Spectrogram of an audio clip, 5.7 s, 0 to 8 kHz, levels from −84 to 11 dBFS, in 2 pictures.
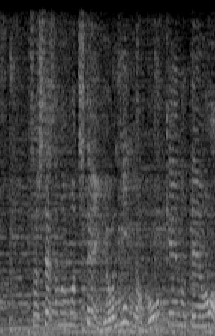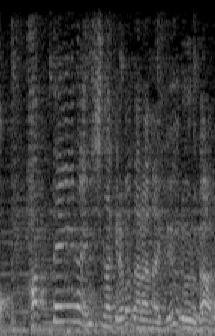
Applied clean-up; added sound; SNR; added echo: none; none; none; reverberation time 1.0 s.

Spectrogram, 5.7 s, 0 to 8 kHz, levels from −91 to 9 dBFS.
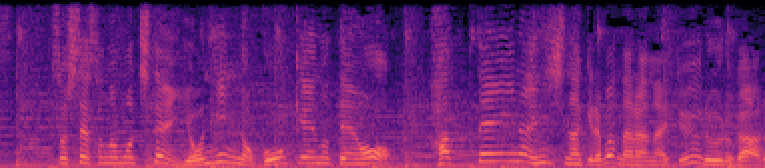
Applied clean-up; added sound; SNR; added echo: none; none; none; none.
